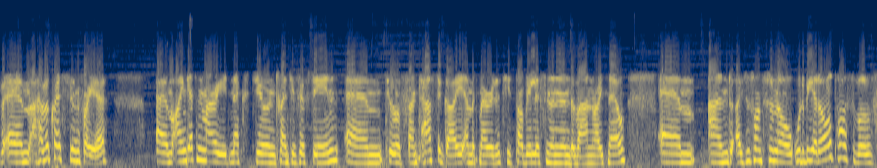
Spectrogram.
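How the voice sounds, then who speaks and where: A young Irish woman calling in to a radio show, eager and pausing with frequent ums. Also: mid-range voice, low-quality recording. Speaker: caller. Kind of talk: radio phone-in.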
